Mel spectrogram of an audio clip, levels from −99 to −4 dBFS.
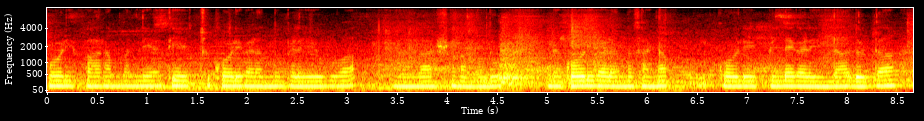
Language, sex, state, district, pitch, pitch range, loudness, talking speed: Kannada, male, Karnataka, Shimoga, 140 Hz, 135-145 Hz, -18 LUFS, 90 wpm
